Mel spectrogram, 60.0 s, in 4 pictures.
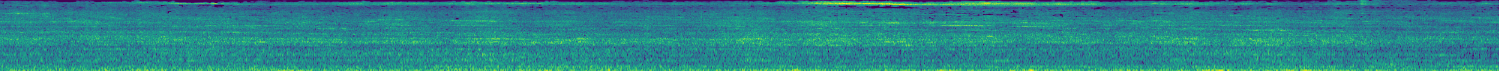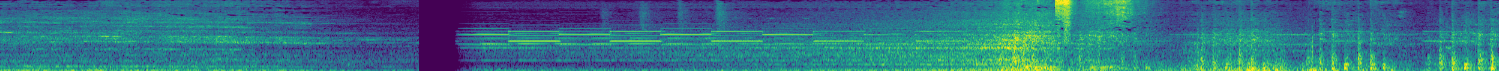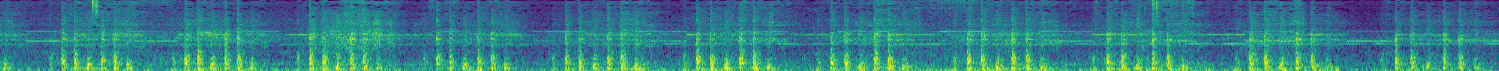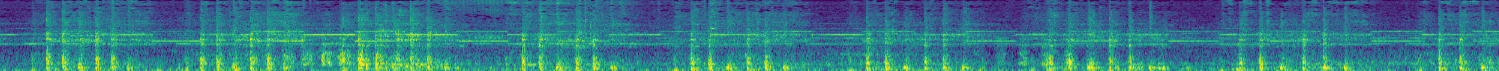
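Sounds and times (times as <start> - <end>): high ringing tone: 0.0 - 59.9
train rumble: 21.0 - 59.9
train wheels clickety-clack: 24.9 - 59.9.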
